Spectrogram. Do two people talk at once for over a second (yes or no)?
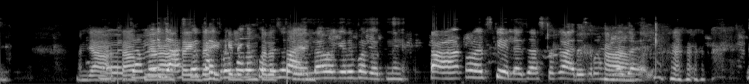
yes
